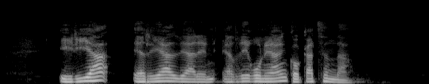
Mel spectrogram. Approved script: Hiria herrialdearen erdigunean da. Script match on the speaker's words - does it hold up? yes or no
no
